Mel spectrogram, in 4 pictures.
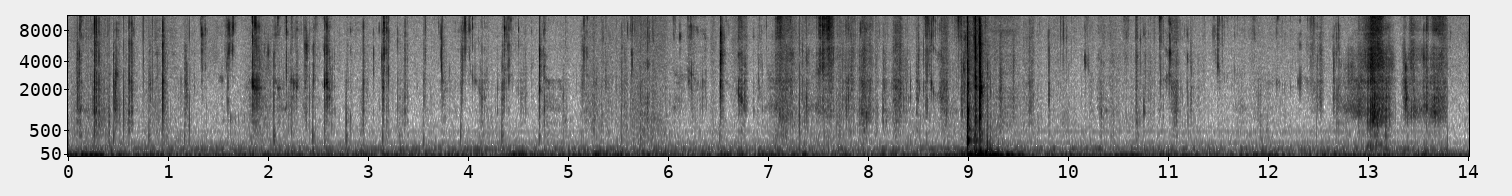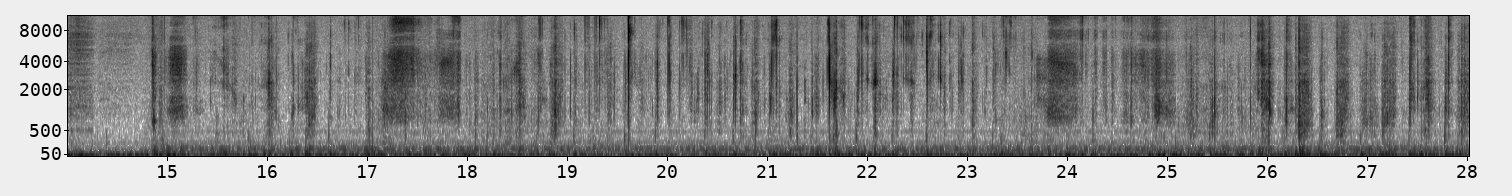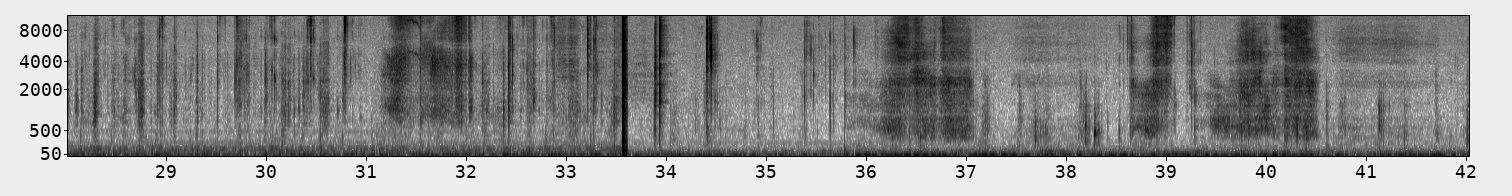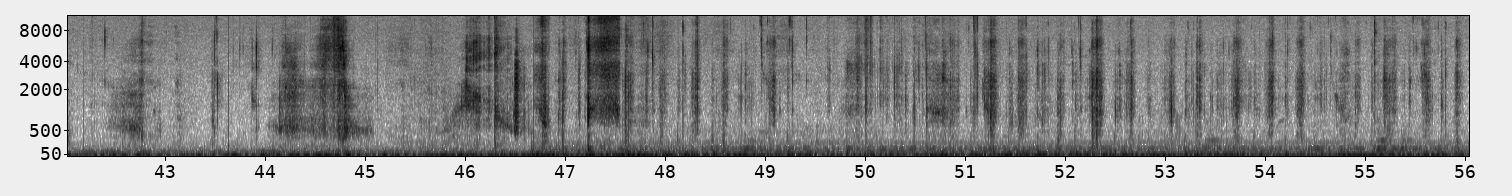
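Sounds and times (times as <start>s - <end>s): food being crunched and chewed: 0.0s - 13.8s, 14.8s - 36.0s, 45.9s - 56.0s
loud thump: 9.0s - 9.4s.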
